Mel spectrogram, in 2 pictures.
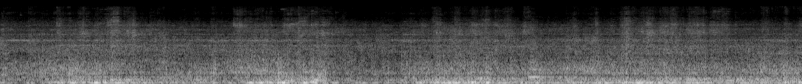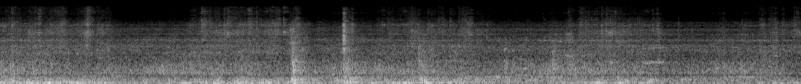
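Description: Freight train's container and tank wagons rolling past close by: a steady heavy rumble of steel wheels on the rails with uneven clatter, and two sharp clanks about eleven seconds in.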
